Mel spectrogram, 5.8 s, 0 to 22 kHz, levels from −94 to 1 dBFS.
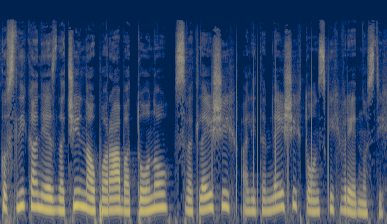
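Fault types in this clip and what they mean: Train of clicks: a run of short, similar-shaped pulses ticks over the speech from 3.18 to 4.93 s, about seven in all at roughly 4 per second, spaced unevenly rather than on a fixed beat. The clicks stand about 10 dB above the speech level. Repeated pulses of matching shape at an uneven pace like this likely come from electrical interference from nearby equipment or a faulty connection or power supply.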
